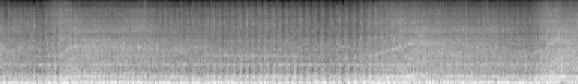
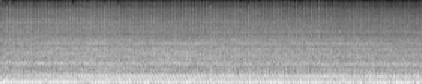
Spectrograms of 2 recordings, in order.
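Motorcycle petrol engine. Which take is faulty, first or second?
first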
